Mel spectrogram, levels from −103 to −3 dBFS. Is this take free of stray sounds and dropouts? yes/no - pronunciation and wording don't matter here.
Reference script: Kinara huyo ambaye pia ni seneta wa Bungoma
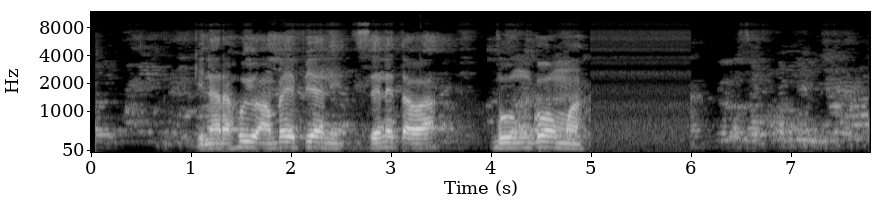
yes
